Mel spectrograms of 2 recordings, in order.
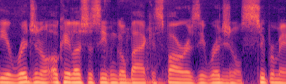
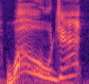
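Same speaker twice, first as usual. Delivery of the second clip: surprised yelp. Retold or imitated. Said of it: "He's like".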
